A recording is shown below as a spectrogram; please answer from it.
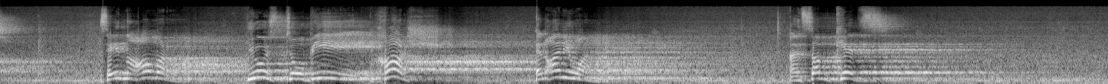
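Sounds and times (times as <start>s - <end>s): low hum from sound system: 0.0s - 11.0s
man's voice through microphone: 1.0s - 10.2s.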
